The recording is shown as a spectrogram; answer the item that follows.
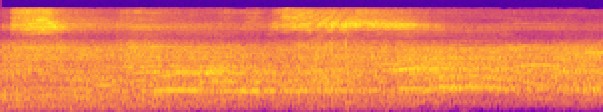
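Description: Spectators shouting and chattering in a large, echoing hall, with a thud right at the start as fighters clash on the mat.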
